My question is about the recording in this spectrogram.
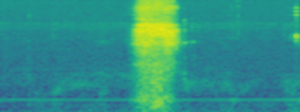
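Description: A single short, hissing burst of breath from a person about a second in, lasting about a third of a second.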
